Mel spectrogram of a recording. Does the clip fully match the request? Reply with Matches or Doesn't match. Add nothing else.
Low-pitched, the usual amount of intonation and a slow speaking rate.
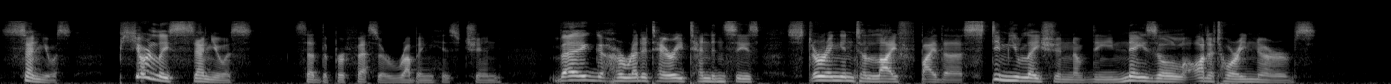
Doesn't match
